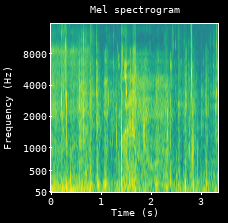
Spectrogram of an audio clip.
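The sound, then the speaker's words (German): Crunchy parsnip vegetable chips being bitten and chewed, with many quick, sharp crunches in an uneven rhythm. The sounds stay faint and close throughout, with no talk over them. “Ja, komm, ich probiere mal so eine Pastinake.”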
